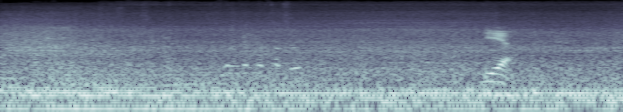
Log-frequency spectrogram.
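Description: Steady road noise from cars in traffic on Kayu Aya Street in Seminyak, Bali, a continuous low rumble with brief passing tones, with a voice speaking over it.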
